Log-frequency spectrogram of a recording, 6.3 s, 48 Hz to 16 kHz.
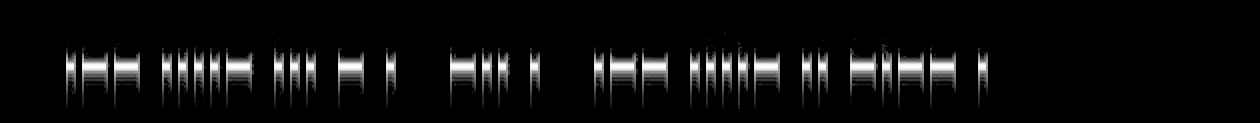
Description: Morse code, heard as a keyed tone, about 30 wpm, 700 Hz. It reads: W4STE DE W4IYE
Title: USA Callsign DE Callsign - 5 Characters - 30wpm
